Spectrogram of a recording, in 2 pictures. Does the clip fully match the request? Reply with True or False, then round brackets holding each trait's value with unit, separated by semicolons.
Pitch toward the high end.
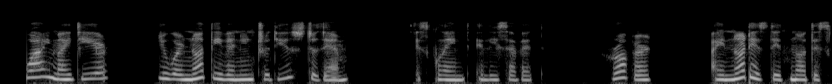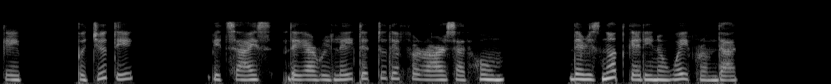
True (220 Hz)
